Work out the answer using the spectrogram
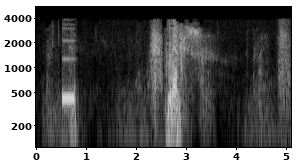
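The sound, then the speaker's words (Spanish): A single loud electronic beep from a voicemail system marks the start of recording. It is short and steady-pitched and comes after quiet background hiss. Voices follow afterward. “Por favor, grabe su mensaje después del tono.”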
